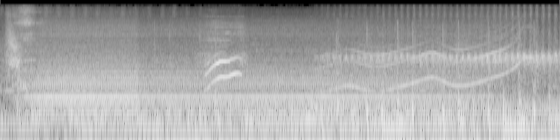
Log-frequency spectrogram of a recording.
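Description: Cartoon sound effects of a sports car engine running steadily. Rising whistle-like glides come about two and a half seconds in, and wavering ones follow near the end.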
